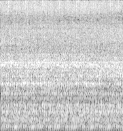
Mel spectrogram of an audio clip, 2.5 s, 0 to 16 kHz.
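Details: 1998 Toyota Camry, 154,000+ miles, idling after repair of a failed water pump bearing that took out the timing belt: an even, steady idle with a smooth low thrum and no tapping or knocking. Recorded on a phone. The engine runs cleanly.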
